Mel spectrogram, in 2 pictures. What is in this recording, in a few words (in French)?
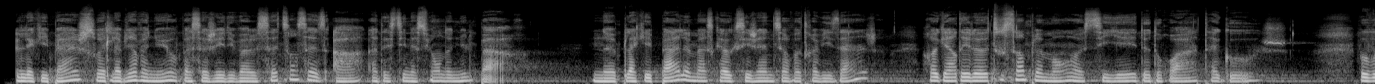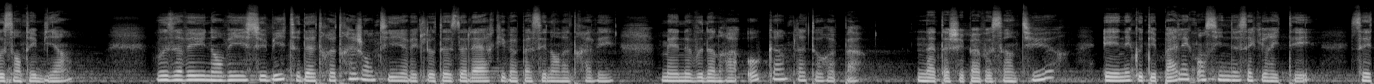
hotesse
